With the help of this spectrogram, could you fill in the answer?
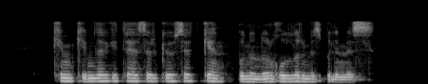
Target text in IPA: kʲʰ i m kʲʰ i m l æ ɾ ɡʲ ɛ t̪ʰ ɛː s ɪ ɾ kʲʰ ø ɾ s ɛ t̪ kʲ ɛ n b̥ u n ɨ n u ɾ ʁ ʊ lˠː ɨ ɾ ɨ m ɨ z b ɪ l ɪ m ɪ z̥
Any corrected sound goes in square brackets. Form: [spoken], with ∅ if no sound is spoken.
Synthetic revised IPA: kʲʰ i m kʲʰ i m l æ ɾ ɡʲ ɛ t̪ʰ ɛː s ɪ ɾ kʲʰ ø ɾ s ɛ t̪ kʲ ɛ n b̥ u n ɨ n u ɾ ʁ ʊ lˠː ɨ ɾ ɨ m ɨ z b ɪ l ɪ m ɪ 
